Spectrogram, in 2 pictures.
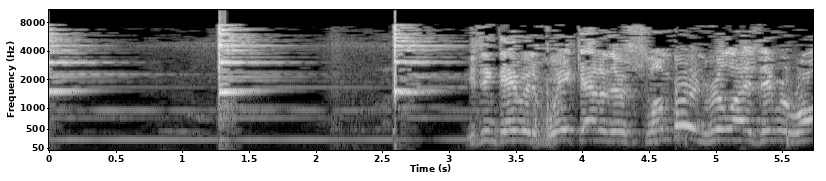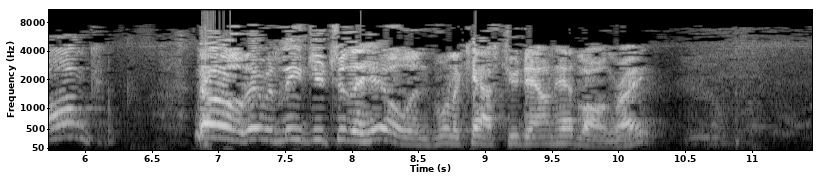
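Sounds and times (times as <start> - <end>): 
bell struck with long bright humming tone: 0.0 - 3.6
speech: 3.1 - 6.2, 6.8 - 10.3.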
